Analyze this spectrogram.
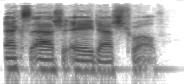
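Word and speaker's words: X Æ A-12: So how you pronounce the name is X and then the AE is pronounced Ash. And then A-12 is just A-12. – X-A-12.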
